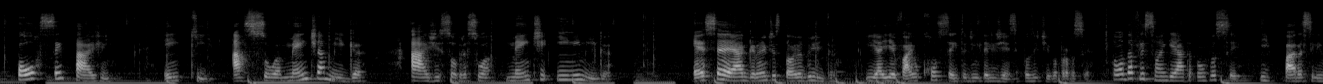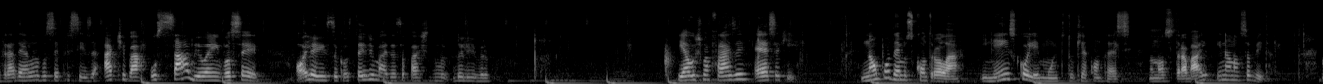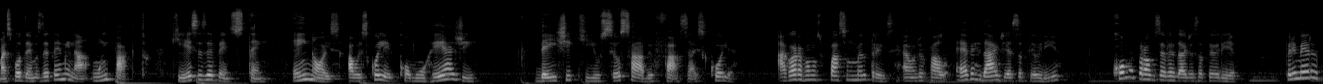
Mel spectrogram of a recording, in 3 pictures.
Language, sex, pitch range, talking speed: Portuguese, female, 155-220 Hz, 195 wpm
